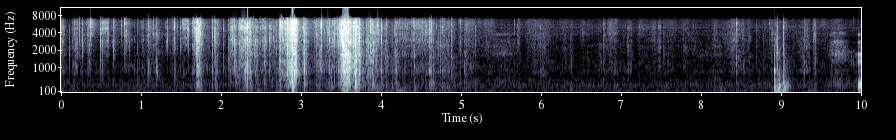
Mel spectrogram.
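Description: Foil wrapper of a baseball card pack being torn open and crinkled by hand, loudest twice, about three and three and a half seconds in. After that it is quieter, with faint rustling.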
